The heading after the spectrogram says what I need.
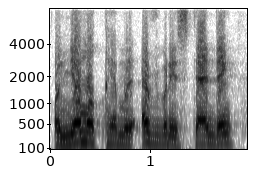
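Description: With a voice on the high side, a young man hosts a religious lesson on TV before studio guests. He gestures animatedly and recites Arabic verses quickly, miked with a lapel mic in the studio.

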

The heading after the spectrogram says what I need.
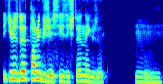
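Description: A woman's voice: medium pitch, expressive, normal speed, gravelly, a little mellow. A young woman chatting casually while playing a mobile game, blunt and easily frustrated, swearing lightly at her bad luck. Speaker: gaming video creator. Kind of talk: casual gameplay commentary.

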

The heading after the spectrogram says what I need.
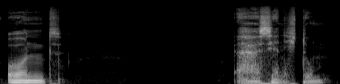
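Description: A man with a deep, low-pitched voice tells a true story from his own life in a loose, conversational way. His speech is blunt and full of street slang. He acts out the other people's lines as he goes. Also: drawn-out words, breathy edge. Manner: street slang, plain and direct; acts out quoted lines in the tale. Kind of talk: casual first-person storytelling.

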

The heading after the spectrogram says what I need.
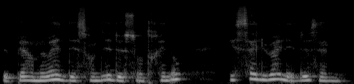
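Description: Soft breathy lady reading a kids' bedtime story, warm and mellow, sometimes almost whispering. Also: lowish voice. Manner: soft, gentle and breathy, slow at tender moments. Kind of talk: reading a children's story aloud.

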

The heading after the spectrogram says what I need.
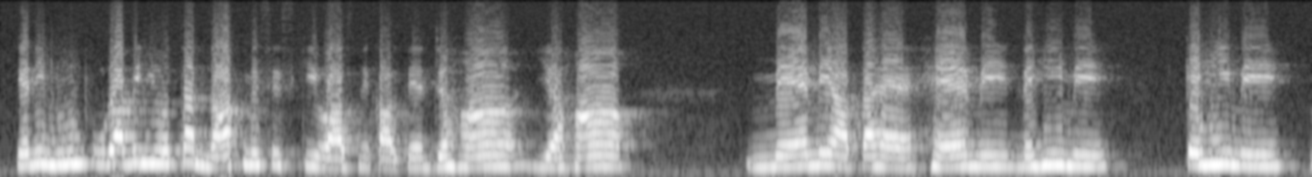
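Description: A woman in a children's lesson, mid-pitched. She speaks patiently and repeats each example word slowly for young learners. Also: rough recording. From Pakistan. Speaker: teacher.

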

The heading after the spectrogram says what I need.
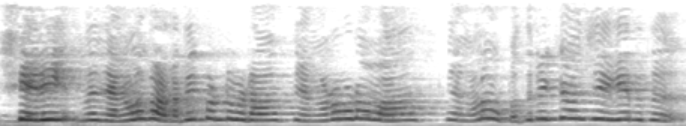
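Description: A woman's voice: very high-pitched, racing. A woman playing a fretful, scolding mother in a family comedy skit, full of exclamations.

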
